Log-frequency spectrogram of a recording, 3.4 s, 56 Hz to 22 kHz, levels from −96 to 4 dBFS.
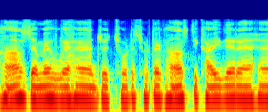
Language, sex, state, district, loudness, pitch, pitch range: Hindi, male, Jharkhand, Garhwa, -13 LUFS, 115 Hz, 110-115 Hz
